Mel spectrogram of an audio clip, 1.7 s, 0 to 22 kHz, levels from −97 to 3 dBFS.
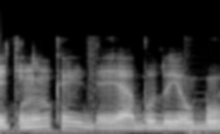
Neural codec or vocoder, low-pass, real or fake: none; 7.2 kHz; real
